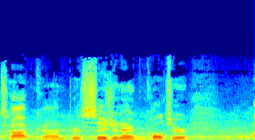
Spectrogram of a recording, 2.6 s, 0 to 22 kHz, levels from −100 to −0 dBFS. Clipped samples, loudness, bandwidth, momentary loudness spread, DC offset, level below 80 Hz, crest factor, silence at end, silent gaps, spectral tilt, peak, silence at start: under 0.1%; -24 LUFS; 13.5 kHz; 16 LU; under 0.1%; -60 dBFS; 14 dB; 0 s; none; -4 dB/octave; -10 dBFS; 0 s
